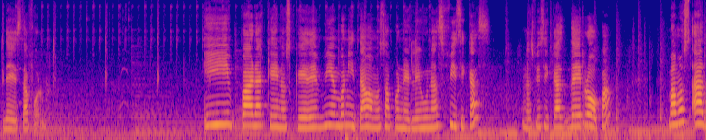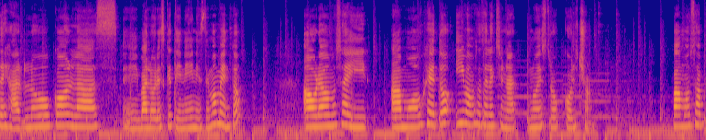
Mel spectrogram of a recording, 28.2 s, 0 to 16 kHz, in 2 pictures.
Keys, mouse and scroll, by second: 5.6 click, 9.7 click, 22.4 click, 25.2 click.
